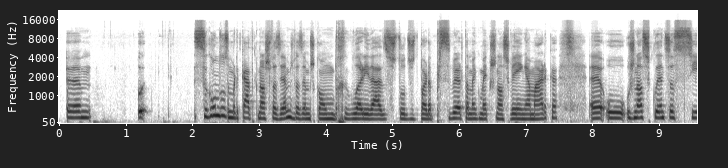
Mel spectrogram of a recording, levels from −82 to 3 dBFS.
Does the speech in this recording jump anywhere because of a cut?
yes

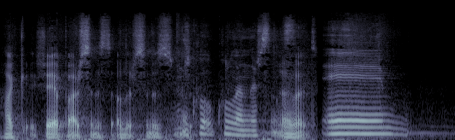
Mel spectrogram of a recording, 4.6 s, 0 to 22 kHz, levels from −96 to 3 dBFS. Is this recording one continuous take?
no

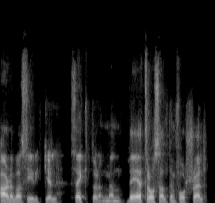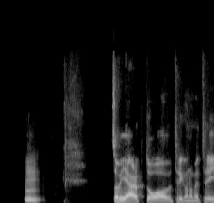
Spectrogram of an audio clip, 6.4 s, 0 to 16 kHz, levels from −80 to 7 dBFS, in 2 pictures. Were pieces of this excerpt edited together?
no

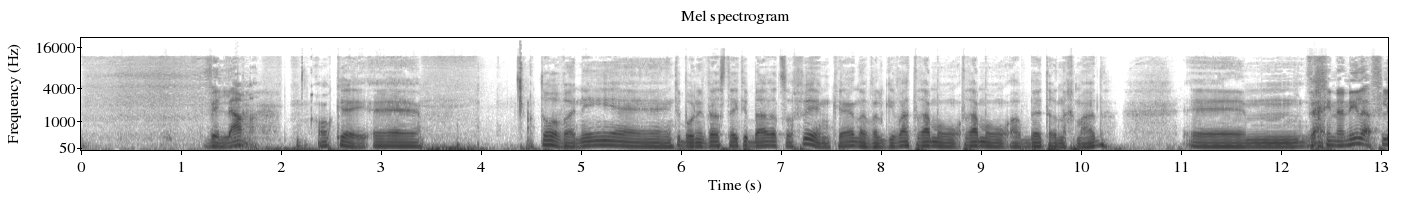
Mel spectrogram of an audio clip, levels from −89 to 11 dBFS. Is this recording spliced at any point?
yes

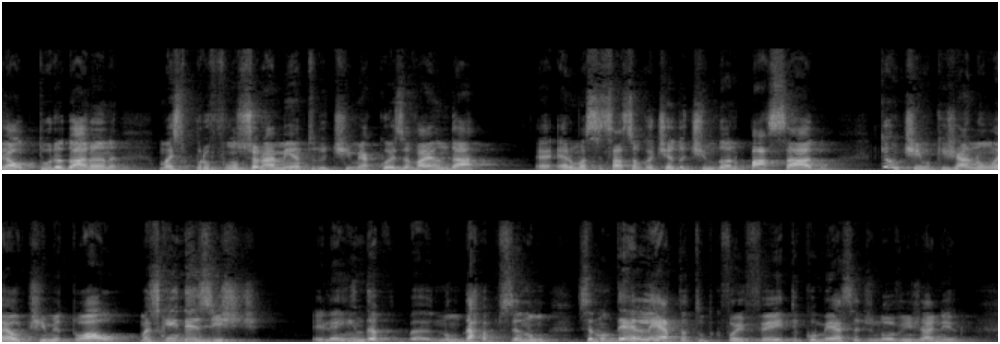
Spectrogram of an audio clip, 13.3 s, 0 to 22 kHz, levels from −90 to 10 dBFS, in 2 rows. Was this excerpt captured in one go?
yes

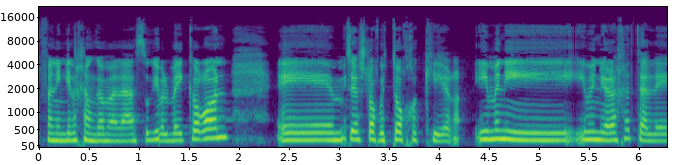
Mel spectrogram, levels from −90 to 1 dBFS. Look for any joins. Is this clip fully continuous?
no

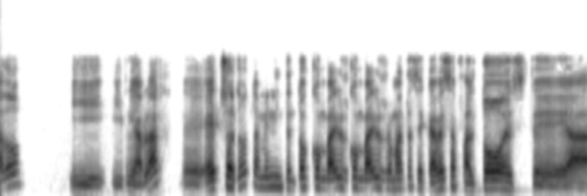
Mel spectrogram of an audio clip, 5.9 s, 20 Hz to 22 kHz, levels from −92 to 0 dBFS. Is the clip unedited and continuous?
no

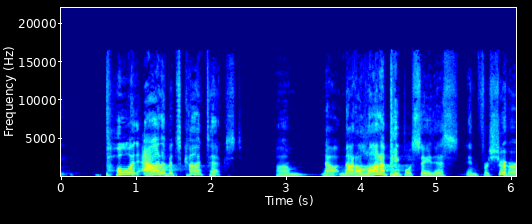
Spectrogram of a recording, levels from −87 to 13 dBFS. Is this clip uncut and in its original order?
no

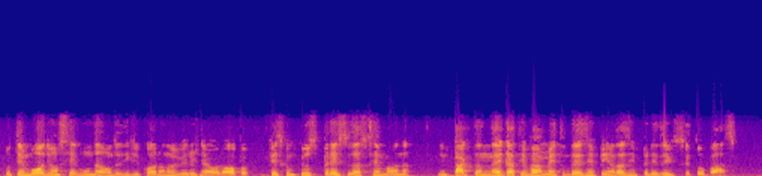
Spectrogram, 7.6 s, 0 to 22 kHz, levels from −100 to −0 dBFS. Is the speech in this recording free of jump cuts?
no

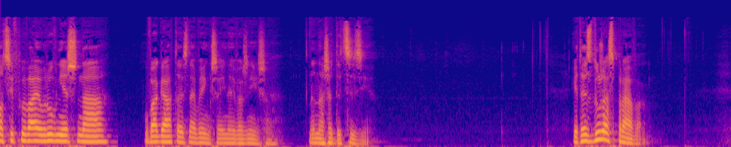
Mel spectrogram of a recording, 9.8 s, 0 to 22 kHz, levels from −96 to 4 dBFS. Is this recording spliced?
yes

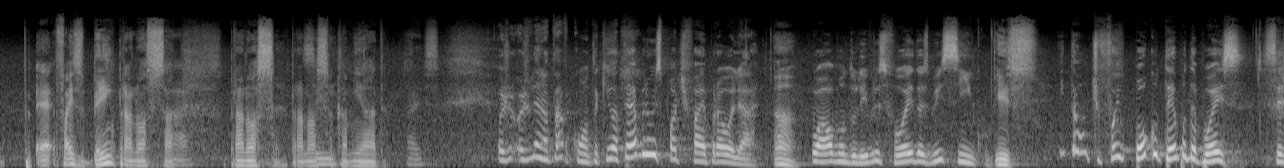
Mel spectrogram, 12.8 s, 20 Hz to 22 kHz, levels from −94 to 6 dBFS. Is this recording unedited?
no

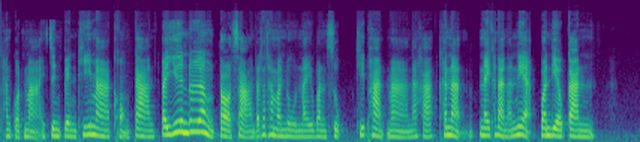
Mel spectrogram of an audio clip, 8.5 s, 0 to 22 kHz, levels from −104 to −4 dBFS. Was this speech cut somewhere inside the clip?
yes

